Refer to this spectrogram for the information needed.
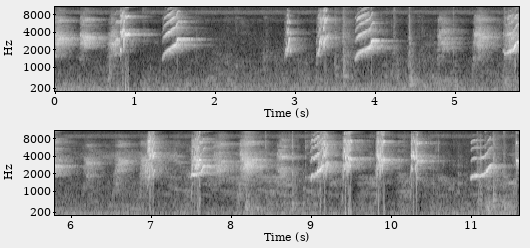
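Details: Javan myna in lively head-bobbing song, recorded to train other birds; short upswept whistles and rasping notes come in separate bursts, about one every half second, with sharp clicks between.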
